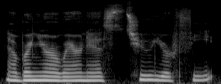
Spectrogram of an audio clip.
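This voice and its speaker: A yoga and meditation teacher leads a body scan meditation, her voice lowish, very mellow, level and clean. She speaks softly and soothingly, with long pauses between gentle instructions. The recording is dry, without any room echo.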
